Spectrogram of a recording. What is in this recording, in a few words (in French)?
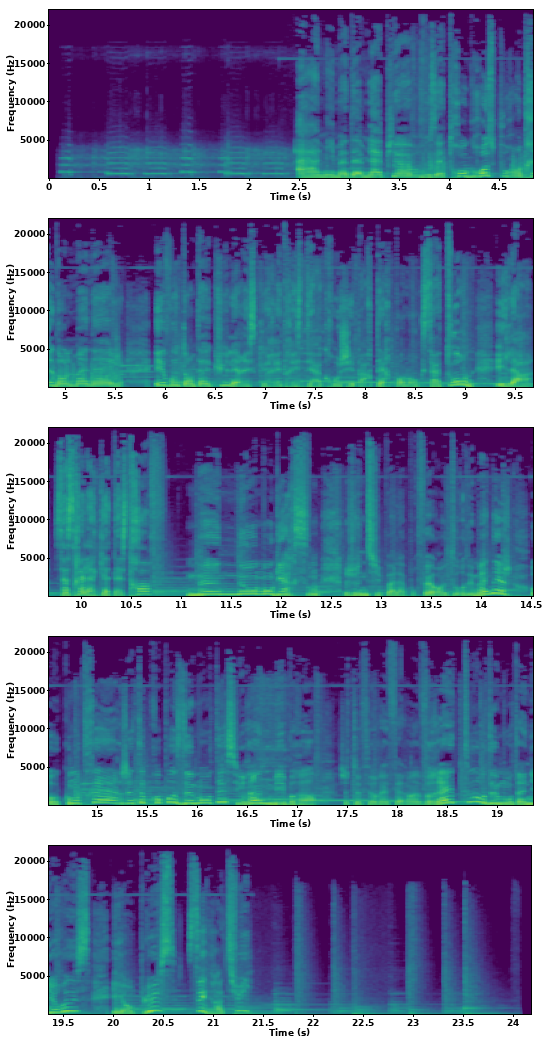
2 Personnages Cartoon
